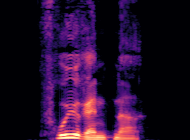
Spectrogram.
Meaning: early retiree, early pensioner; someone who has taken early retirement
- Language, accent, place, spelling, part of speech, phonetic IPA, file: German, Germany, Berlin, Frührentner, noun, [ˈfʁyːˌʁɛntnɐ], De-Frührentner.ogg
